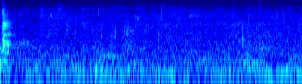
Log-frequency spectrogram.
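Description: Steady soft sizzle of a wedge of cheese melting in a small stainless warmer heated from below, over a faint steady hum. A light click at the very start.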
